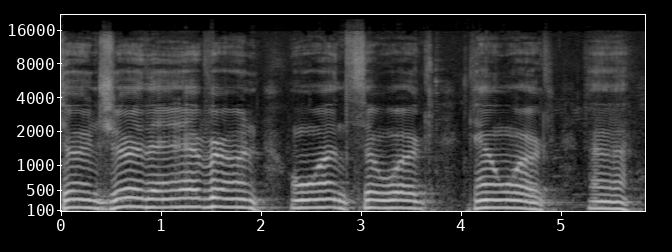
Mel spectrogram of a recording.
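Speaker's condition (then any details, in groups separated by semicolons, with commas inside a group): ALS; speech slowed and softened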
